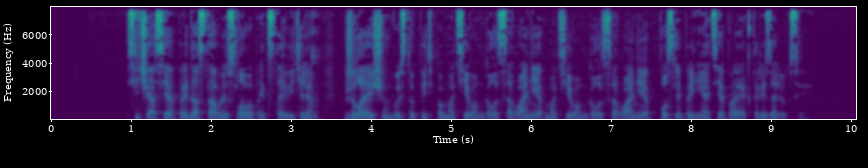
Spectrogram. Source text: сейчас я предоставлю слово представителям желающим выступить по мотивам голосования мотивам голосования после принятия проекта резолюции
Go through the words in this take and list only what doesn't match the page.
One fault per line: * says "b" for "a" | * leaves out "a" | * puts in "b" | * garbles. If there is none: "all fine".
all fine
